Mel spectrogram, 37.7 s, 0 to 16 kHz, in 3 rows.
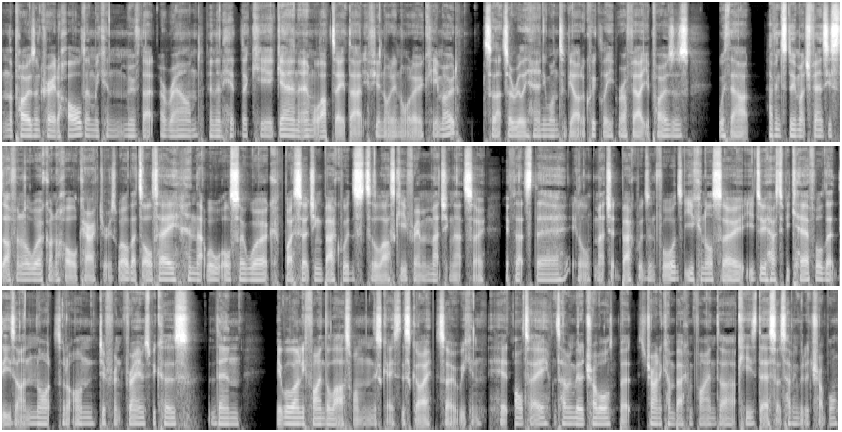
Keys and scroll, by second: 1.3 w, 3.8-4.5 typing, 7.4 v, 7.9 v, 8.9-9.3 v, 9.5 e, 10.6 w, 13.5 alt+a, 15.7 w, 19.3 w, 21.4 alt+a, 24.9 w, 25.9 q, 26.7 w, 32.0 alt+q, 32.6 super+z, 32.7 alt+a, 33.3 alt+a, 34.5 alt+a, 36.1 alt+a.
